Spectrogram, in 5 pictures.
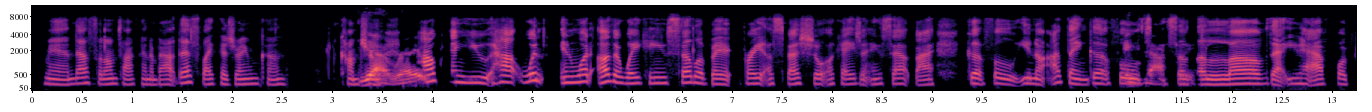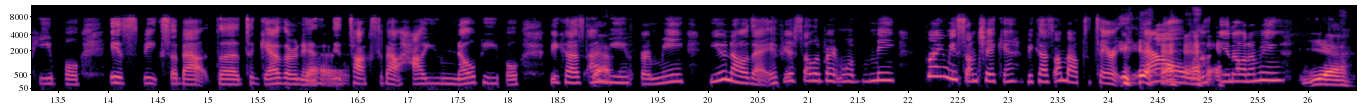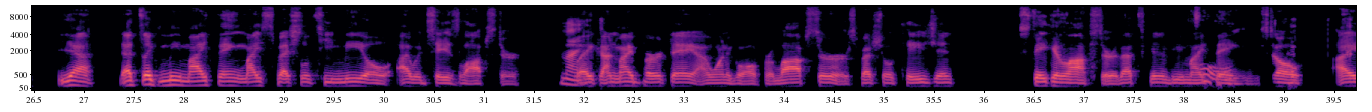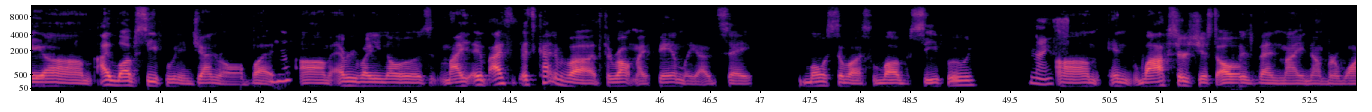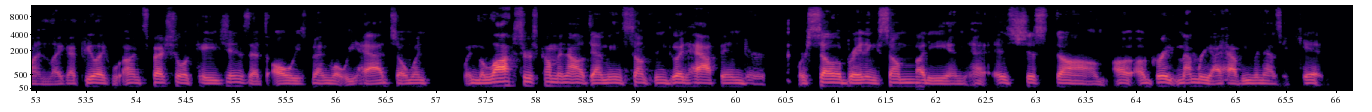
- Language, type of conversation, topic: English, unstructured, How do you like to celebrate special occasions with food?
- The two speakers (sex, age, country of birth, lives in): female, 45-49, United States, United States; male, 40-44, United States, United States
- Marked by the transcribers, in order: other background noise; laughing while speaking: "Yeah"; tapping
